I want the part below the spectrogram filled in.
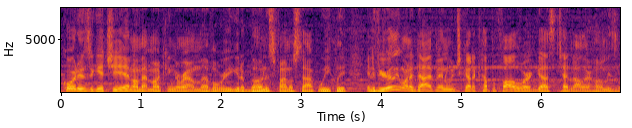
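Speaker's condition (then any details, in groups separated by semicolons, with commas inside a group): No condition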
